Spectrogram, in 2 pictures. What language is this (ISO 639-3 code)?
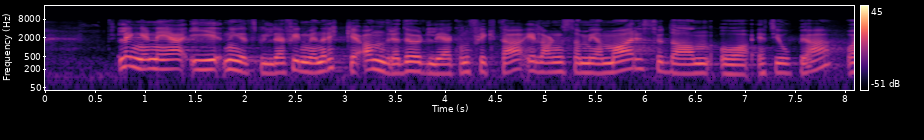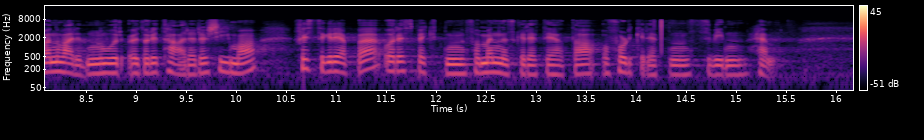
nor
